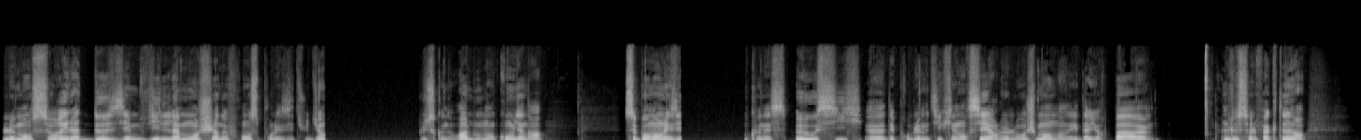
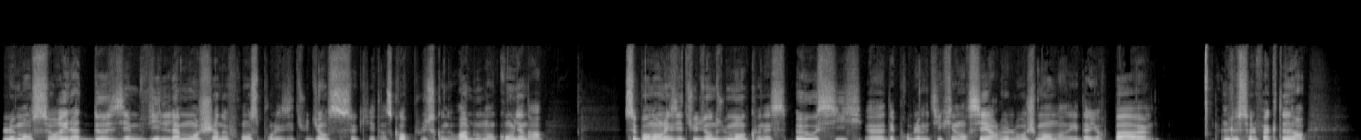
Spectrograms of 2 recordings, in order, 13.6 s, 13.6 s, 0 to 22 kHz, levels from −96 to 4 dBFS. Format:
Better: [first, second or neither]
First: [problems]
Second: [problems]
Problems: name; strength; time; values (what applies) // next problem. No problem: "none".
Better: second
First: audio cutting out; at 3.5 s for 1 s and at 7 s for 0.5 s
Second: none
